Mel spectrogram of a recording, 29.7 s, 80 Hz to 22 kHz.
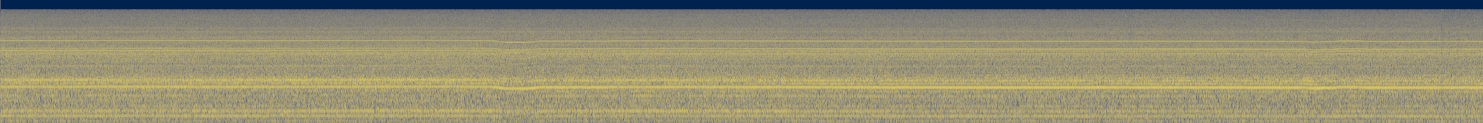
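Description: Bixler 3 model plane's brushless electric motor and pusher propeller running at a steady high-pitched whine, with steady wind hiss. The pitch dips briefly about ten seconds in and again near the end as the throttle eases off.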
